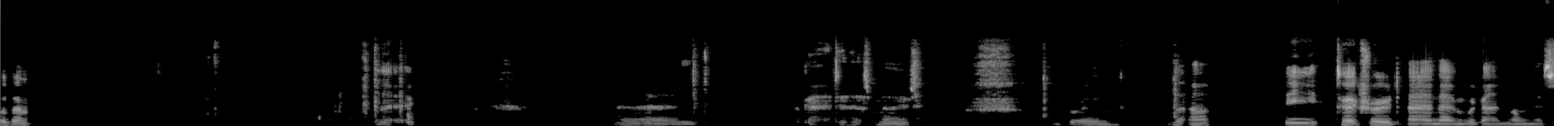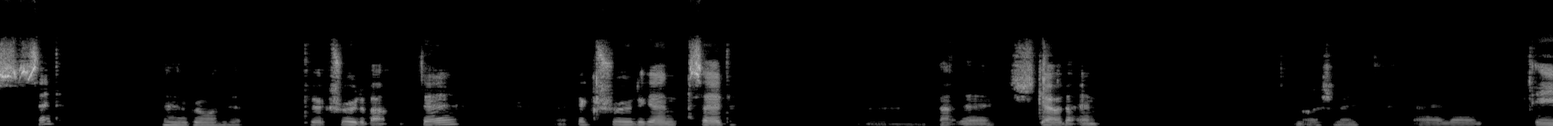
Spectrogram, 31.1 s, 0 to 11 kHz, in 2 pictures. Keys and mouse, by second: 2.0 right click, 2.3-3.6 middle drag, 3.6 KP_1, 3.7 KP_5, 7.0 KP_3, 10.3 e, 21.4 e, 25.9 s, 30.7 e.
